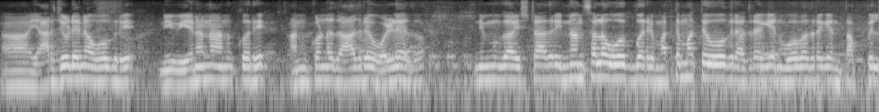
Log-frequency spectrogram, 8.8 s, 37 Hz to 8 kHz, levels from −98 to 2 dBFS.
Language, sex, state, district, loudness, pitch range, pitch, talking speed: Kannada, male, Karnataka, Raichur, -16 LUFS, 155-175 Hz, 165 Hz, 155 wpm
